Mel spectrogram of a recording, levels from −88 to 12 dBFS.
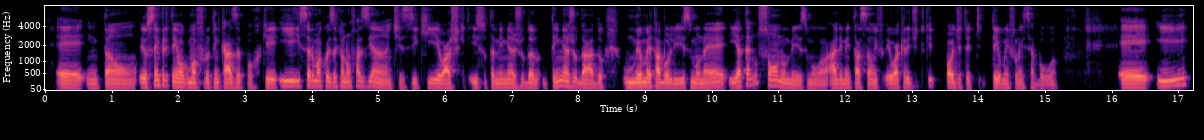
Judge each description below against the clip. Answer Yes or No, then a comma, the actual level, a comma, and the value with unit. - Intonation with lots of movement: No, average, 3.0 semitones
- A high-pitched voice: No, low, 105 Hz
